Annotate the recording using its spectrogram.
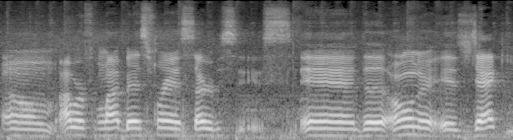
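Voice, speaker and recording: In an American accent, a woman speaks at a very slow pace with hardly any pauses, a fairly low pitch and monotone, flat intonation over noticeable background noise. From Chicago, Illinois, US Midwest. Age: 20s. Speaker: formerly homeless mother, cleaning supervisor. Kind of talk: testimony interview.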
